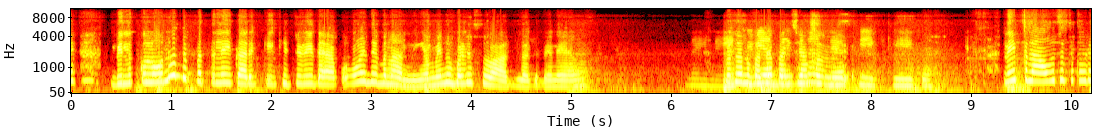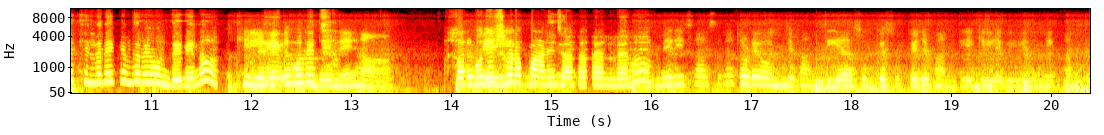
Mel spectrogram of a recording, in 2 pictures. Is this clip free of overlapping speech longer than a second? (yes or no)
no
